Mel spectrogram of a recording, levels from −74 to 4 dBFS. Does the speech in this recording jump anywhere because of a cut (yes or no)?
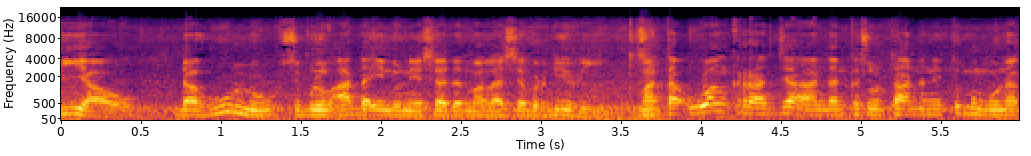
yes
